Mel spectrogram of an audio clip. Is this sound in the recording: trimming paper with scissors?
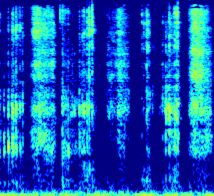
yes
